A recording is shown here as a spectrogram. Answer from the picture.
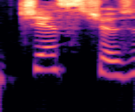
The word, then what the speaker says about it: gesture: Gesture 是什么呢？注意哦， gesture 是个 G 开头的，可是我们是念 soft G 的 sound, gesture, okay?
